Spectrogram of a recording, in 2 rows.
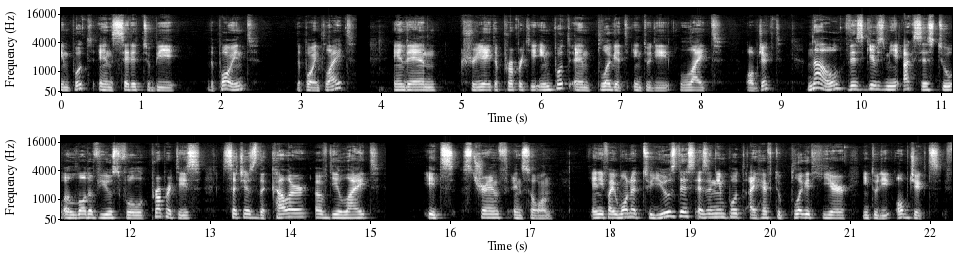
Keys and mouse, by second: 0.9-3.6 drag, 4.3 shift+a, 7.3-8.9 drag, 9.7-17.4 drag, 18.9 click, 19.5-20.9 drag.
